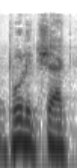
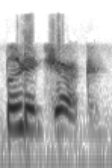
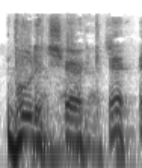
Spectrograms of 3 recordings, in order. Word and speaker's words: Buttigieg: And by the way, you pronounced it wrong. You pronounced his name wrong. I want you to correct it immediately. Okay? It's pronounced Buttigieg. – Buttigieg.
